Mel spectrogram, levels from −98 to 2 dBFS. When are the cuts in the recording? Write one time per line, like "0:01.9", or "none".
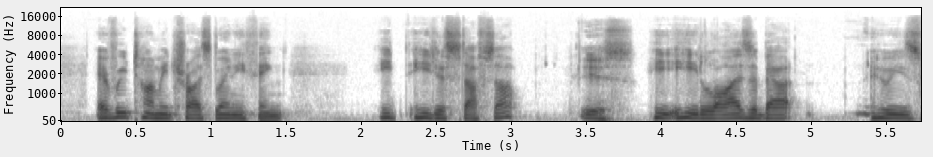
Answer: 0:01.0
0:02.2
0:03.9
